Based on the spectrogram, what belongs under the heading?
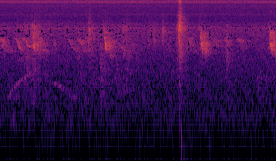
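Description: Faint bird chirping: short high chirps every half second or so, with a few soft gliding calls, and one sharp click about three and a half seconds in.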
